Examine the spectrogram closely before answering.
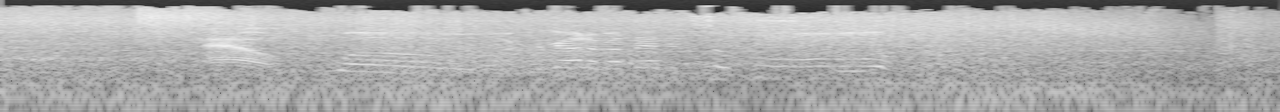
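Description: A magical blast booms and rumbles.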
